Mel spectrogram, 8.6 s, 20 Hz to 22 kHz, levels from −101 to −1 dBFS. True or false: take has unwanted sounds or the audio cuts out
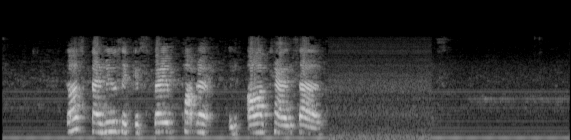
false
